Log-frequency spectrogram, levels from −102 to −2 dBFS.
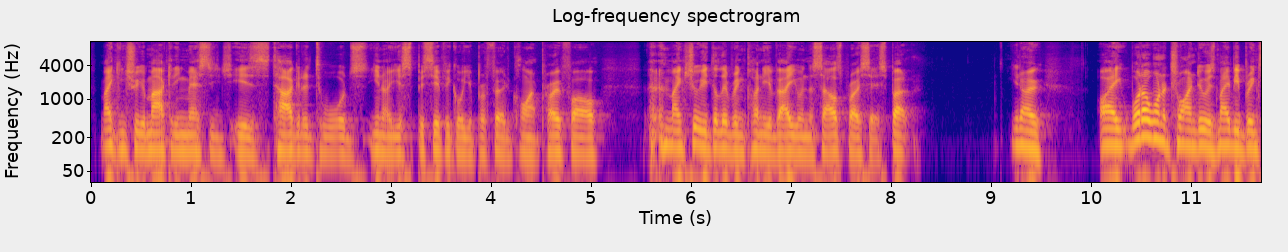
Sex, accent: male, Australian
